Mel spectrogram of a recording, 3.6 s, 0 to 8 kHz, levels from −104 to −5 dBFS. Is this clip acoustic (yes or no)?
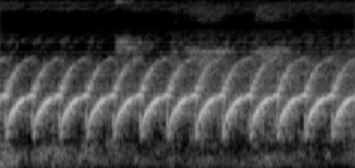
no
